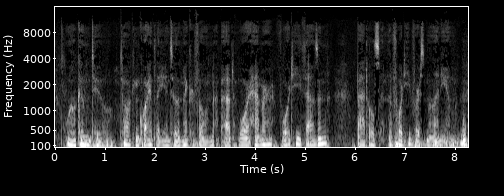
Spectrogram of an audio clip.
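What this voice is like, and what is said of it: Quiet NPR radio-host voice. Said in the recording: “NPR voice. ... Let's out NPR each other.”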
